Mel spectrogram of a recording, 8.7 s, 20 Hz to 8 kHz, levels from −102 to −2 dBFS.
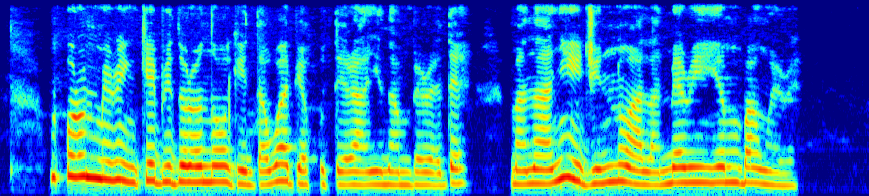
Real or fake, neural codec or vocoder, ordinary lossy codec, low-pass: real; none; none; 7.2 kHz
